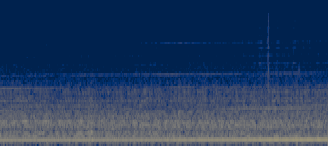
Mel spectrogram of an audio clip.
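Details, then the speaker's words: Maytag Neptune front-loader washer after its circuit board was repaired and the door lock wax motor was replaced with the new black-shaft one: steady high hum of a fast, even high-speed spin with no knocking or grinding. Owner calls it faster than the last spin; machine fixed. "you can hear the jet engine taking off I think this one's going to be faster than the last one oh yeah yep this one's definitely faster"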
